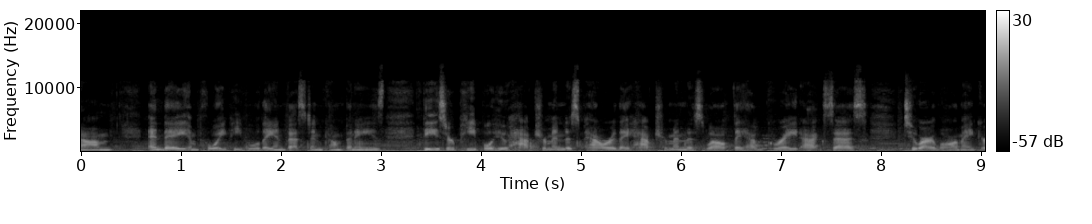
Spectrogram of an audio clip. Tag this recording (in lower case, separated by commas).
speech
